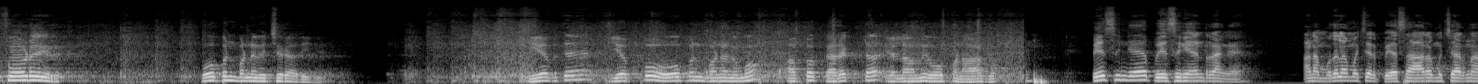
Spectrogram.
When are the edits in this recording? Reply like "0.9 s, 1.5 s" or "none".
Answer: 10.3 s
